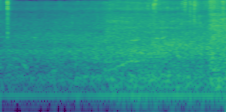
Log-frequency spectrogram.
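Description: Road traffic noise from passing cars, growing louder in the second half, over a steady low hum.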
